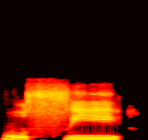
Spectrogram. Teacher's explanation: Ditasdidkan ke huruf sam, musi, di huruf sin ya, ditasdidkan ke huruf sin, musi. Sinnya dialirkan. Ada al-hams, ada roqwa, as-safir ya.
